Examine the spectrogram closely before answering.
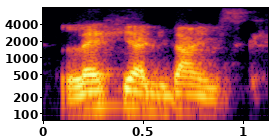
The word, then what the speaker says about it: Lechia Gdańsk: Lechia Gdańsk.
